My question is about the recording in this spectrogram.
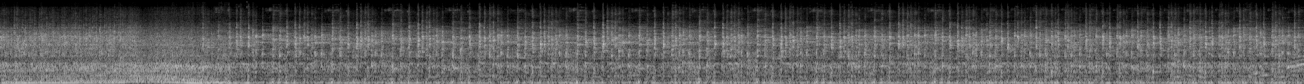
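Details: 1932 Ford Roadster engine's start in the car, with newly plumbed fuel system and modified headers: quick crank, catches and settles into an even, healthy idle under background hiss; a fuel fitting was leaking.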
